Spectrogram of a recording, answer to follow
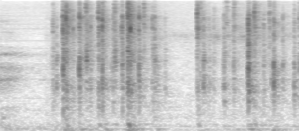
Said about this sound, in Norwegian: Fingrene går fort over tastaturet når … spiller Fortnite.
